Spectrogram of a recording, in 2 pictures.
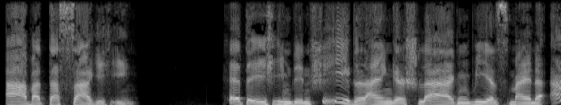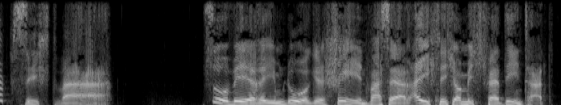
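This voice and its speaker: A man's voice: a little high, very animated, unhurried, fairly bright tone, dry recording, studio quality. Man acting out a bitter, crippled old soldier. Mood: bitter, defiant. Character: embittered hunchbacked old ex-soldier telling his life story.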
